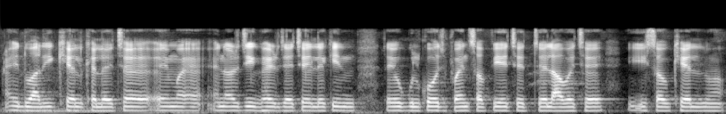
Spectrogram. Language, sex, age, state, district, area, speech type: Maithili, male, 18-30, Bihar, Saharsa, rural, spontaneous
